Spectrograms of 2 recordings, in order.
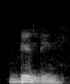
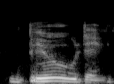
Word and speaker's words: building: And this one building. Good. Because I was hearing a oo building. But this time you got it right. The U is silent.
